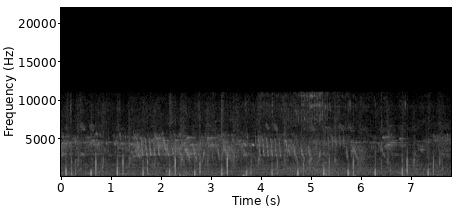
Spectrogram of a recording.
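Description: Footsteps tap steadily on a hard path.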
